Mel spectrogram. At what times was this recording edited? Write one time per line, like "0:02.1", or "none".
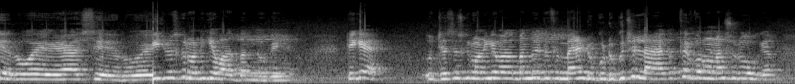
0:01.5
